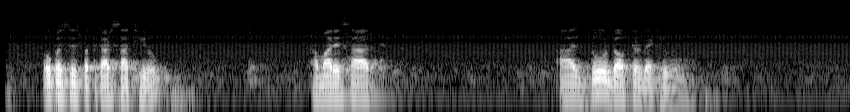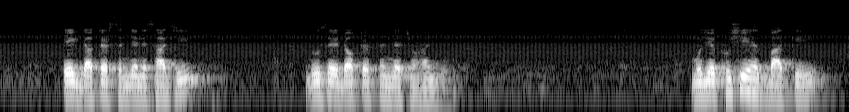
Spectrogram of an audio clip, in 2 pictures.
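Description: A man speaks into a microphone in short, deliberate phrases with pauses between them.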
